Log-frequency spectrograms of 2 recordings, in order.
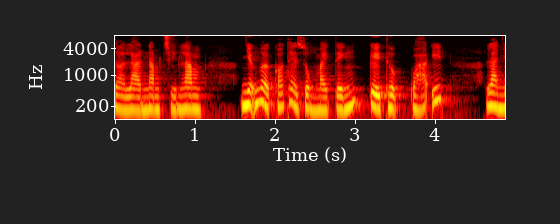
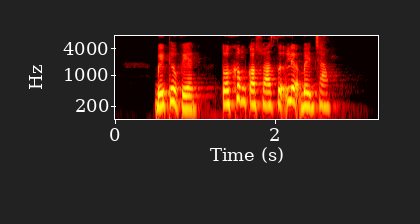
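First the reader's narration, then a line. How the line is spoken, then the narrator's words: Angry. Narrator (Vietnamese): ông ta giận dữ nói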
